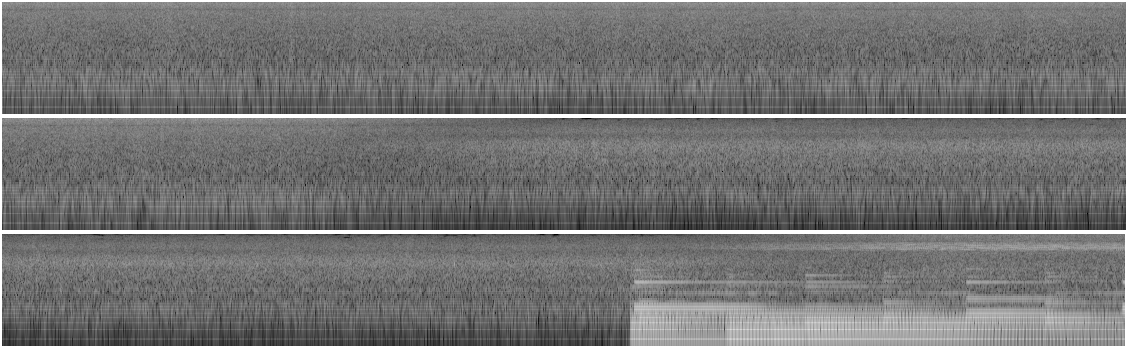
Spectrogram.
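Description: Steady rush of flowing water in a mountain stream. About a second and a half before the end, acoustic guitar music comes in suddenly and much louder.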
